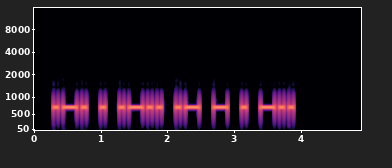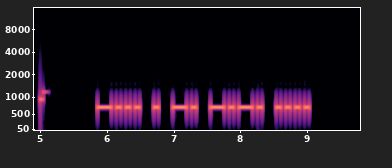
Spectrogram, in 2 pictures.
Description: Morse code, heard as a keyed tone, about 17 wpm, 700 Hz. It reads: RELATED BENCH
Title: Sentences from Top 1400 Words - New Word Drill Alt - 17wpm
